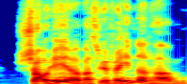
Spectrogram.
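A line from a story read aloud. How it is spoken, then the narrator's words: Proud call. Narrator (German): ruft er stolz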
